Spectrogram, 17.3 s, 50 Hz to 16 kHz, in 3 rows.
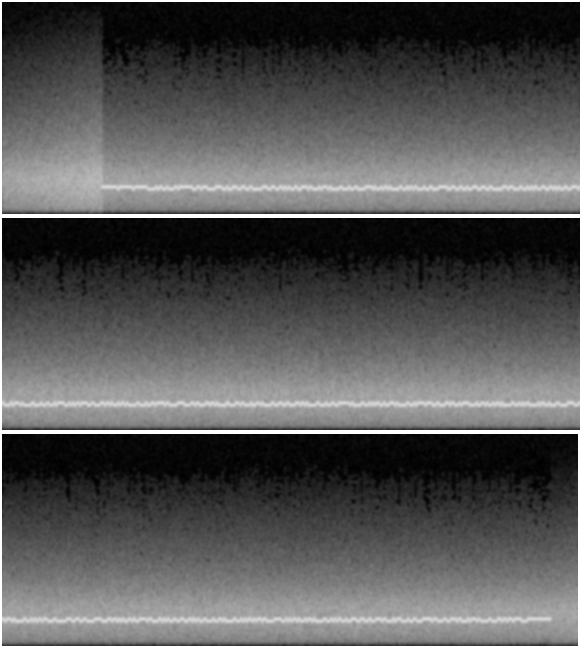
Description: RTTY (50 baud, 170 Hz shift), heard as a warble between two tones, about 2050 Hz centre, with radio static. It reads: POLITISCHE ODER MILITARISCHE GRUNDE KONNEN EINE VERLEGUNG DER OPERATIONSBASIS ERFORDERLICH MACHEN.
